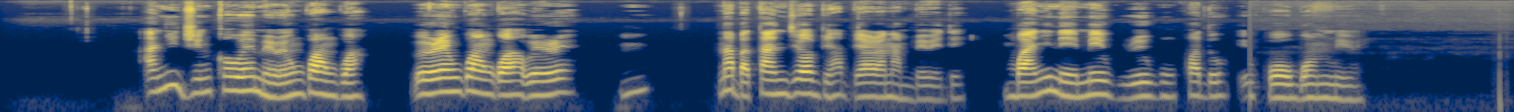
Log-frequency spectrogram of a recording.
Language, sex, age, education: Igbo, male, 15-29, tertiary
